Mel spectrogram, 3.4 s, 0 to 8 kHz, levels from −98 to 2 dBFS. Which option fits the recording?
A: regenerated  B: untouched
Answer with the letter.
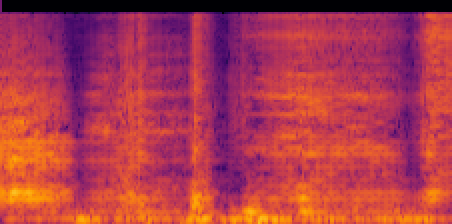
A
